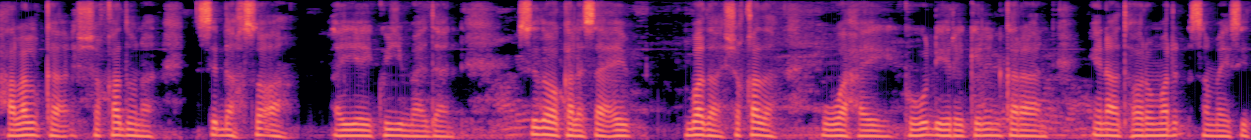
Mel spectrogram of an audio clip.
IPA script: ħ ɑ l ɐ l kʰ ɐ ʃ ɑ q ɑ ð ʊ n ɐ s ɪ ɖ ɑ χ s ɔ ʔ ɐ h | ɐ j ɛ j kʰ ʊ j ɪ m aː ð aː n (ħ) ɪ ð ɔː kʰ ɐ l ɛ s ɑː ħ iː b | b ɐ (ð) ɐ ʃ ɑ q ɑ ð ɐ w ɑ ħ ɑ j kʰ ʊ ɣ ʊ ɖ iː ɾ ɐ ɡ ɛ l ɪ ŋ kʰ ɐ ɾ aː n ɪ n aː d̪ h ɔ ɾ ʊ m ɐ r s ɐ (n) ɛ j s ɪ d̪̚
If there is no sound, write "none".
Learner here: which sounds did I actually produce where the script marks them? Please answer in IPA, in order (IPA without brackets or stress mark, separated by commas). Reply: s, ð, m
